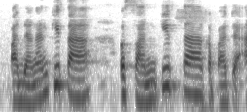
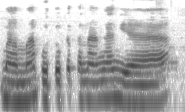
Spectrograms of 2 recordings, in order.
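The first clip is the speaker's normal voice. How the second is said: softer, gentle asking for quiet; calm request; 2 semitones lower, 4 dB quieter than usual. Shown as a demonstration. Mother gently asking her daughter for quiet, calm soft request. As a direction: ask kindly and softly, no blame. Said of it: "Sehingga kita ngomong".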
